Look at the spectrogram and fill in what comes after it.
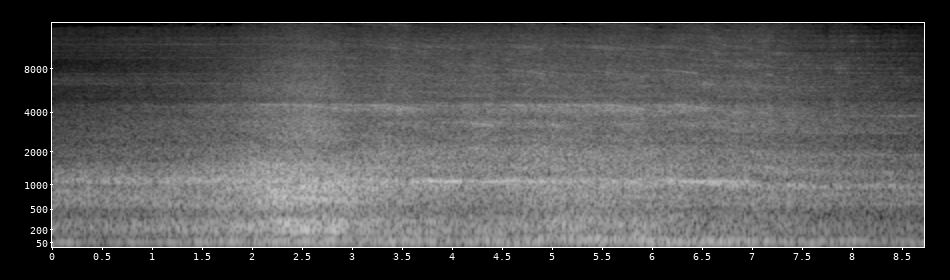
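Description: SJ X2000 high-speed electric train passing through the station at speed. A rushing rumble builds to its loudest about two and a half seconds in, carrying a steady high-pitched whine, then fades slowly as the train runs away.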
